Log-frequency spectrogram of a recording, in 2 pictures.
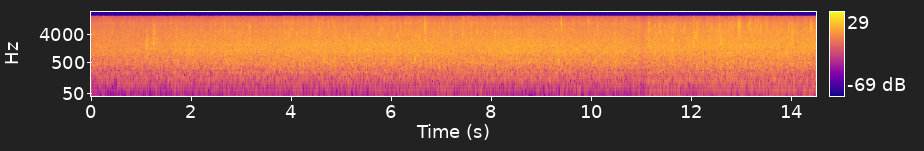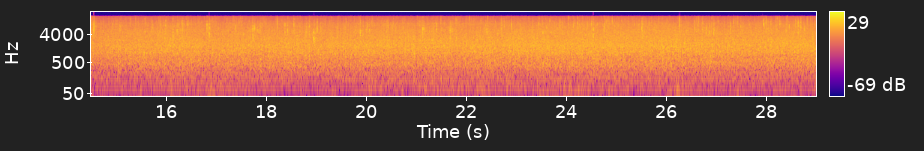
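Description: Heavy, steady rain from a passing tropical storm, a dense patter of drops falling on the sailboat's canvas cockpit enclosure and deck.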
